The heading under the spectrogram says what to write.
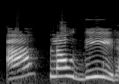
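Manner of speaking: "Aplaudir" slowly broken into syllables; "Aplaudir" split, keeping pl together; syllable division. Shown as a demonstration. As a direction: say "Aplaudir" as a-plau-dir, drawn out. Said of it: "no se separa".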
